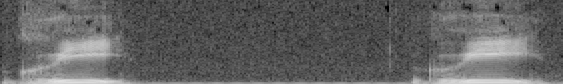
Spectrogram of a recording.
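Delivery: "Ghi" with a gargled throat G; ghain gargle. Shown as a demonstration. Teacher models the gargled ghain sound. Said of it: "you get a ghi sound".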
